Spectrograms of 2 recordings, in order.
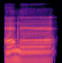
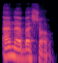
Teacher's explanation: كذلك كلمة أنا بشر عند الوقف عليها تثبت الألف، وعند الوصل تحذف الألف. فمثلا نقول عند الوقف عليها نقول أنا، هذا وقفا. · أما وصلا نقول أنا بشر، ننطق فقط بنون مفتوحة عند الوصل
